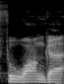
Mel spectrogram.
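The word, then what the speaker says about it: Fuaga: But let's get into the top 5 with Talise Fuanga out of Oregon State. There's a silent N in there with the pronunciation. But talk about the total opposite than J.C. Latham with Fuanga, in a guy that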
